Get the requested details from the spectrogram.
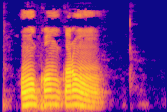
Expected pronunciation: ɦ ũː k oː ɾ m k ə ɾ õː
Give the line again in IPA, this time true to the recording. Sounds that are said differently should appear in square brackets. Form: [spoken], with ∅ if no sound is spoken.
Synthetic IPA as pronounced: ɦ ũː k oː [∅] m k ə ɾ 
